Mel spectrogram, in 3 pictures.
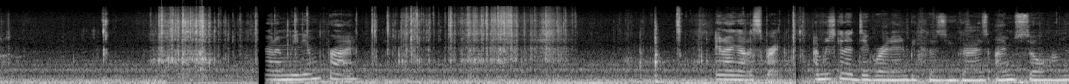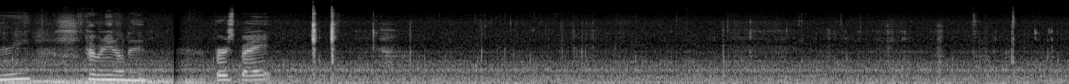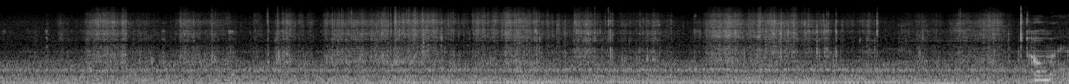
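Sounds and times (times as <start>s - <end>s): low car cabin hum: 0.0s - 32.0s
wet crackly chewing: 17.9s - 31.6s.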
